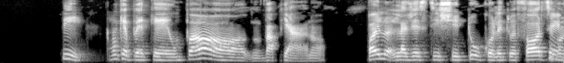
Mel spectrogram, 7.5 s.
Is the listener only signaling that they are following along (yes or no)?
yes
